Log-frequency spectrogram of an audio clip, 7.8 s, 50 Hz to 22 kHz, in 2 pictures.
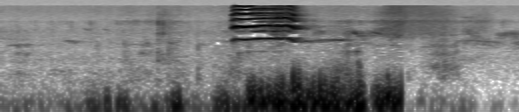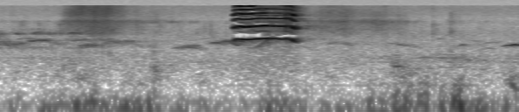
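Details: Long-eared Owl chicks, three of them, calling on 8 June: a loud hissing screech followed about four seconds later by a shorter one, with low handling rumble and a person's nearby sounds.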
